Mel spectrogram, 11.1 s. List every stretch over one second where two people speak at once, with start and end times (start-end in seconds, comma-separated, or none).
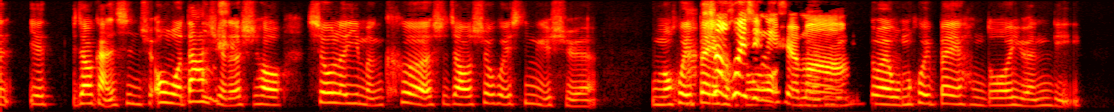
6.8-8.5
